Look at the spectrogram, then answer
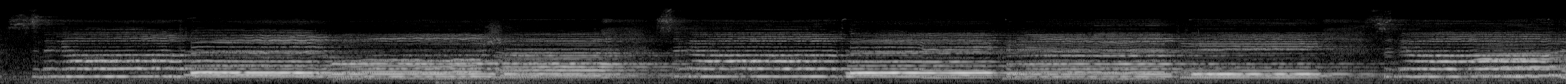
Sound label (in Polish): Trio Swiatyj Boze; chorow ze swieta parafialnego 2023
